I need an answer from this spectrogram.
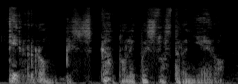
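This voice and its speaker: A man voicing an irritable young poet in an audiobook, muttering his thoughts in a low whisper. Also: huge pitch swings, normal speed, vocal fry, darkish tone, husky, heavily acted. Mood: irritated. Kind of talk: audiobook reading.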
